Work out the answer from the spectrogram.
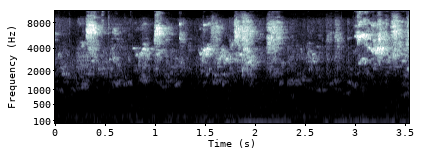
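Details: Chicks chirp in loud clusters of shrill peeps separated by short quieter gaps, with a faint low hum underneath.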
